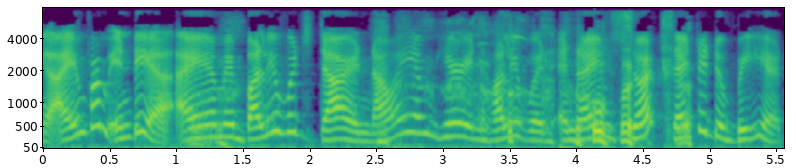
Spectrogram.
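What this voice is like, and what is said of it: Put-on foreign accent, pretty good. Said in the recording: “That's a pretty good accent.”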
